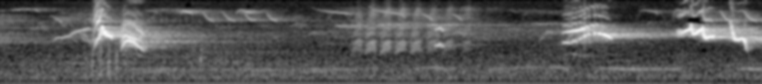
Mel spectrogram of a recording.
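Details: Song thrush song with high squeaky downslurred notes, a soft twittering middle section and two more loud whistled bursts.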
